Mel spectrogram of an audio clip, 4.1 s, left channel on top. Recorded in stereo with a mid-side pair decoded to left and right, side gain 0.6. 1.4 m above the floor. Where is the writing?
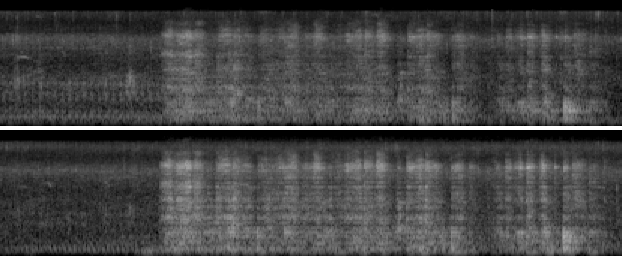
70° right, 1.1 m.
